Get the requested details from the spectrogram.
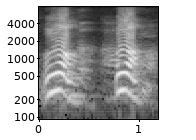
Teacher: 옛 이응이 없어졌는데 이 옛 이응은 뭐냐면 어금니 소리예요. 이응하고 같은 후두음이 아니라 목구멍 소리가 아니라 어금니 소리야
